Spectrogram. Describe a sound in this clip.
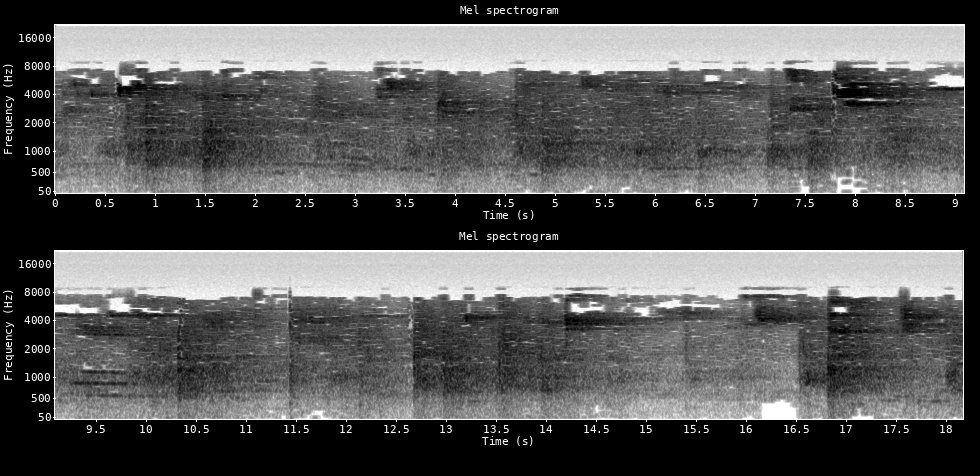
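A rubber ball smacks against walls and the floor, echoing in a large hard-walled hall.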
